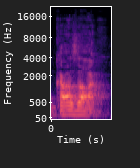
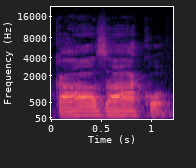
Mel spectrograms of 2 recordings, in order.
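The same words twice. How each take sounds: First: Said in the usual way. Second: "casaco" very slowly as ca, sa, co; syllable by syllable. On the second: Shown as a demonstration. Teacher shows students how to divide a word, "casaco" slowly syllable by syllable. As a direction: draw out and separate each syllable of "casaco". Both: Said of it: "falar bem devagarinho pra fazer a divisão".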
